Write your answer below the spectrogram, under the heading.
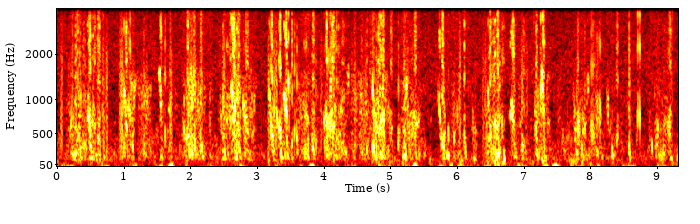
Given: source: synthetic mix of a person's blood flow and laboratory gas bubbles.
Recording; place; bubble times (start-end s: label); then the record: Doppler ultrasound of blood flow; subclavian vein
0.17-0.75 s: bubbles
0.97-1.42 s: bubbles
1.52-1.70 s: bubbles
1.86-2.34 s: bubbles
2.42-3.01 s: bubbles
3.15-3.93 s: bubbles
3.98-4.39 s: bubbles
4.42-5.06 s: bubbles
5.09-5.46 s: bubbles
5.69-6.17 s: bubbles
6.21-6.32 s: bubbles
6.42-6.74 s: bubbles
6.77-7.06 s: bubbles
7.15-7.40 s: bubbles
7.73-8.21 s: bubbles
8.23-8.46 s: bubbles
8.56-8.77 s: bubbles
8.88-9.23 s: bubbles
9.29-9.33 s: bubbles
From the record:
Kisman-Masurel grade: 342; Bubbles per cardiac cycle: rolling drumbeat, 9 or more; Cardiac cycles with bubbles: 100%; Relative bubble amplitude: moderate (0.250 to 0.450); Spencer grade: 3 (all of the cardiac periods contain showers or single bubble signals, but not dominating or overriding the cardiac motion signals); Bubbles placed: anywhere in the cardiac cycle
